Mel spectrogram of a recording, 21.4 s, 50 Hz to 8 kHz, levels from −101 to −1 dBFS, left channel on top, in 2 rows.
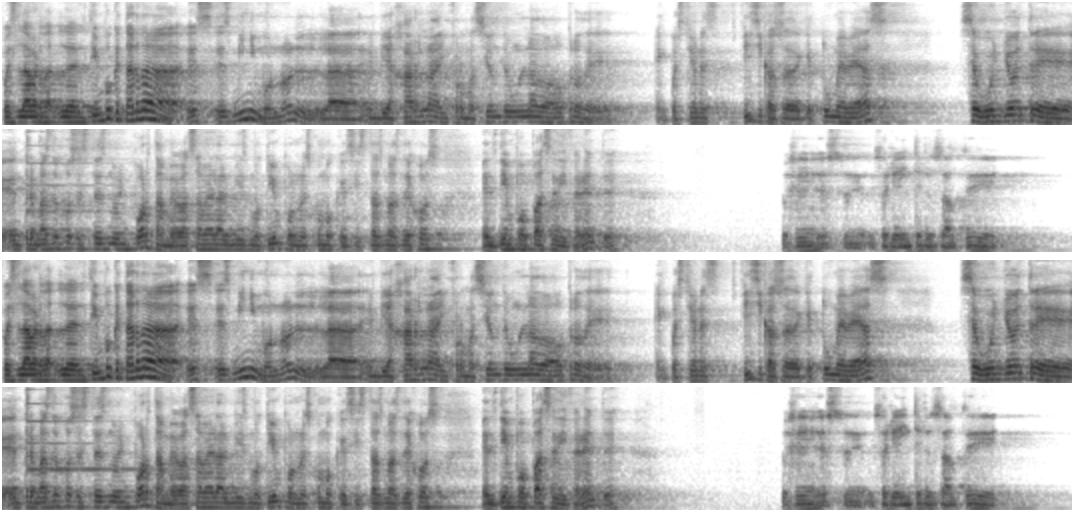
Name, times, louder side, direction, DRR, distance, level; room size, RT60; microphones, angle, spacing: voice 1, 0.0-6.1 6.5-7.2 7.4-8.8 9.6-15.2 15.5-16.9, right 2 dB, 35° right, 1.0 m, -27 dB
sound 1, 10.9-13.1, right 13 dB, 85° right, 1.6 m, -45 dB
voice 2, 18.5-20.6, right 2 dB, 60° right, 0.8 m, -32 dB
26.5 x 25.5 x 6.3 m
head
